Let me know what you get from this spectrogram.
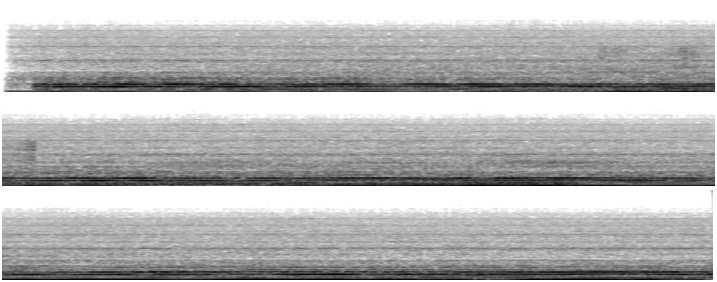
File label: Astrolabe low mechanical drone into distant alarm sounds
